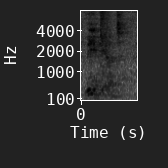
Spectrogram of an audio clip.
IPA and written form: ˈliːniənt (lenient)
